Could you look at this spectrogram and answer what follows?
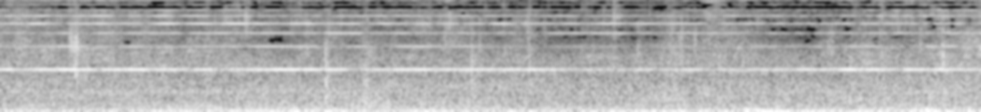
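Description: Turbo-electric prototype vehicle's engine running at a single fixed speed, a steady low drone with a constant high-pitched whine over it.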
